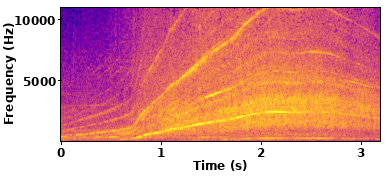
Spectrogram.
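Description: A Formula E electric race car pulls away with a loud electric whine that climbs steeply in pitch over about a second, then holds a high, steady scream until the end, with no voices.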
